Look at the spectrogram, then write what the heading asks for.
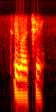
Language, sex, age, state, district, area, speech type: Odia, female, 45-60, Odisha, Sambalpur, rural, conversation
